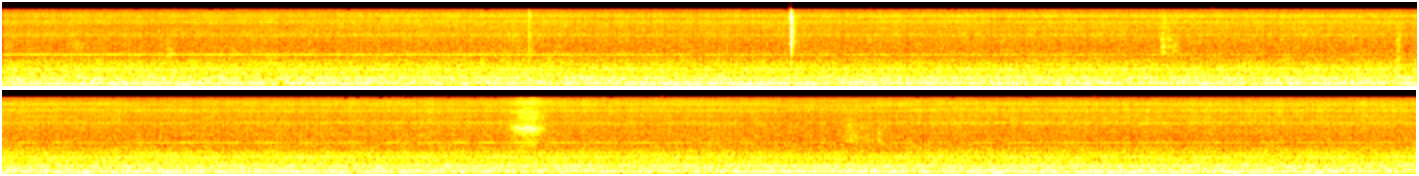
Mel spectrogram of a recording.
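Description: Steady cabin noise of a jet airliner in its climb after takeoff: a loud, even drone of engines and airflow with a few constant hum tones. A single sharp click comes about eight seconds in, and a short higher-pitched sound about two-thirds of the way through.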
